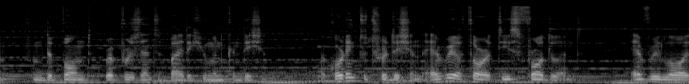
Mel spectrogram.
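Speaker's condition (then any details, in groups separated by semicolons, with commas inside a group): No condition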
